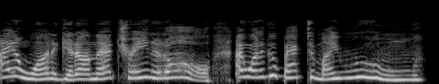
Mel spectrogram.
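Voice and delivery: very high-pitched, whiny, cringing whine. Narrator voicing Richard answering Jack, cringing, whining tone. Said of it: "that cringing, whining tone came back into his voice".

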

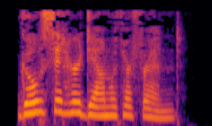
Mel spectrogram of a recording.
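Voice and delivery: ordinary delivery

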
